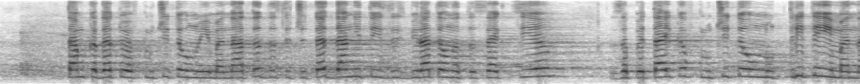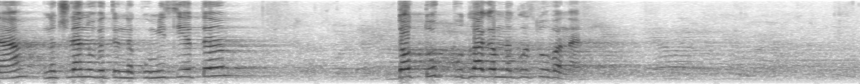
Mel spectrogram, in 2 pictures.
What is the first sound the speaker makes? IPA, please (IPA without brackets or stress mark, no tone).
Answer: t̪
